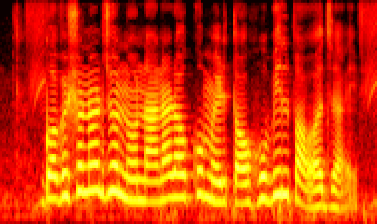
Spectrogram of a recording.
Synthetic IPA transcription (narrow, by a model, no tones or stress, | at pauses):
ɡɔbeʃonaɾd͡ʑonːonanaɾɔkomeɾt̪ɔɦobilpaoad͡ʑae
